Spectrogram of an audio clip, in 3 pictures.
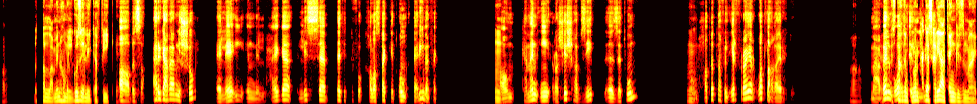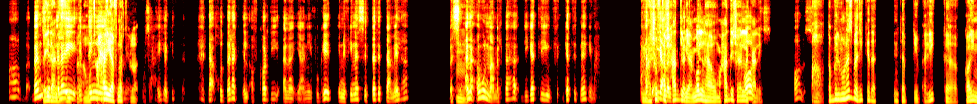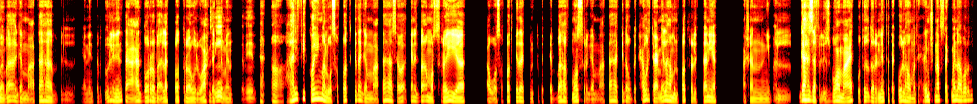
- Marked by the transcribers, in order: in English: "الair fryer"; unintelligible speech
- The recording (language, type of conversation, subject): Arabic, podcast, إزاي بتخطط لوجبات الأسبوع؟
